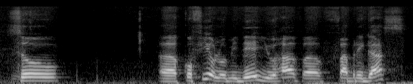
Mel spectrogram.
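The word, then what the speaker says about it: Olomidé: It's not Olamide. – It's Olomide. – It's Olomide. Kofi Olomide. – Okay. – Yeah. Don't pronounce it in English. Take it the way it is, man. – Like the way it is in the French.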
